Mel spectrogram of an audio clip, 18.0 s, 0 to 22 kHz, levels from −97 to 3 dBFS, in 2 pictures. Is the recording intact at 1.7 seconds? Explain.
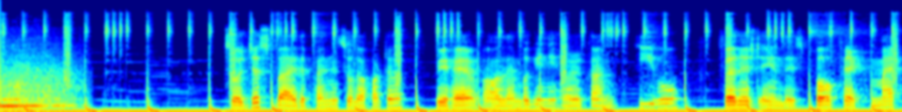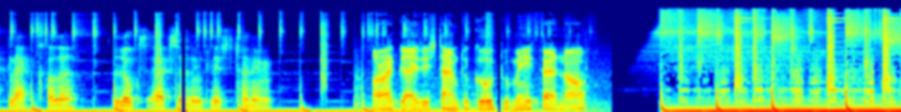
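Yes, the audio is intact at 1.7 seconds, with no dropout, click, distortion or other fault at that moment.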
